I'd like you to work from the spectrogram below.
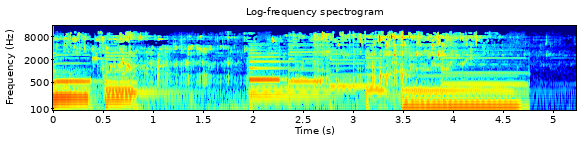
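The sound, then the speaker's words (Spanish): Coffee pours into a cup in a few bursts, with ringing, shifting tones as the cup fills. The sound is clear, then stops abruptly, leaving near silence. “Pero antes, ¿qué te parece si nos tomamos un café virtual y nos contamos novedades?”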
